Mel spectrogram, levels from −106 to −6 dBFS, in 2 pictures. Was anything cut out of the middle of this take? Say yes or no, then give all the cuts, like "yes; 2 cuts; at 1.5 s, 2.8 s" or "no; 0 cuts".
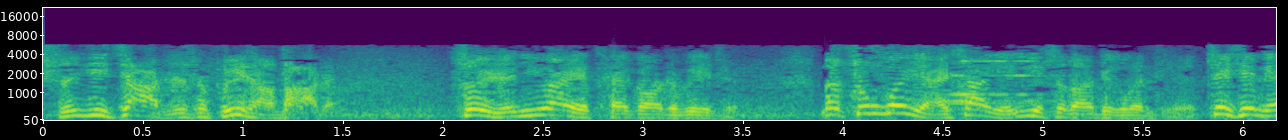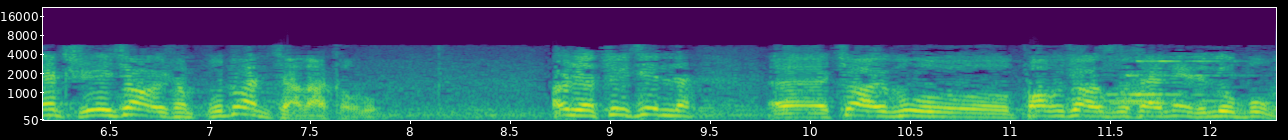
no; 0 cuts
